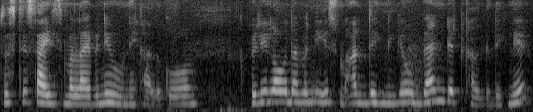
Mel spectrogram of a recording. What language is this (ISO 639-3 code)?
nep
